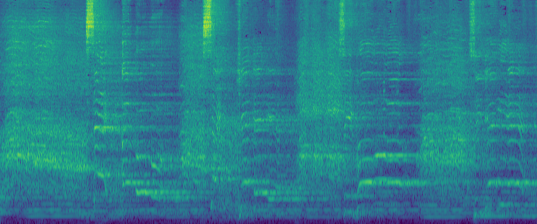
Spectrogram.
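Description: Live band music with a male lead singer singing into a handheld microphone.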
